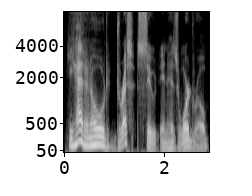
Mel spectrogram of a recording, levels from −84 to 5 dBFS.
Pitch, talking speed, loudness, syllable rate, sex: 105 Hz, 185 wpm, -19 LUFS, 4.0 syllables/s, male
